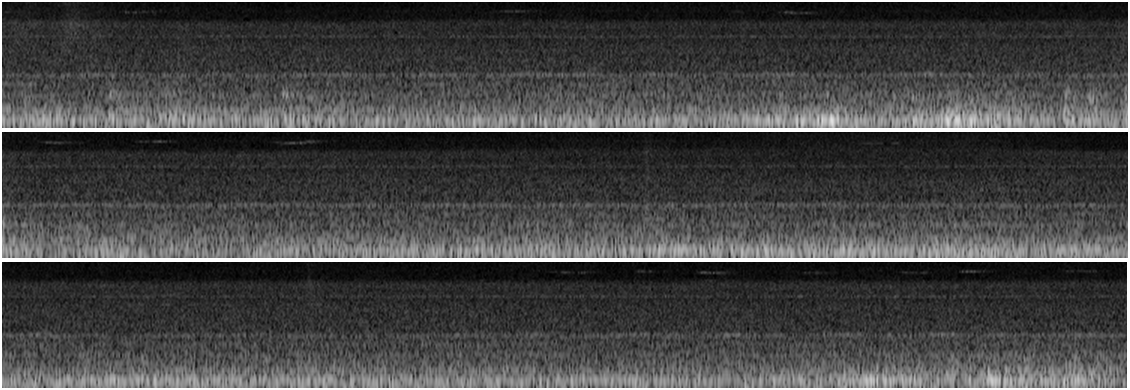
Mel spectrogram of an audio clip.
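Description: Onboard sound of an MTR East Rail line Hyundai Rotem electric train running at speed: a steady rumble of wheels on the track with a constant high hum, and a few louder knocks about five to six seconds in and again near the end.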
